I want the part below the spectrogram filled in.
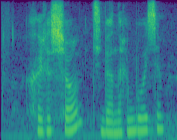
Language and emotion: Russian, positive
